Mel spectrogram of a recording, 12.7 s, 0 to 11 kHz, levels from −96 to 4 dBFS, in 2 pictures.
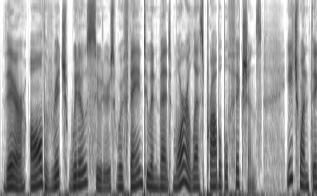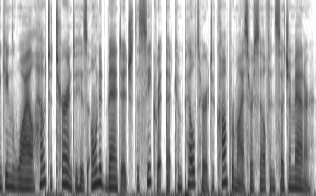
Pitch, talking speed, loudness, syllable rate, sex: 175 Hz, 185 wpm, -18 LUFS, 5.1 syllables/s, female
